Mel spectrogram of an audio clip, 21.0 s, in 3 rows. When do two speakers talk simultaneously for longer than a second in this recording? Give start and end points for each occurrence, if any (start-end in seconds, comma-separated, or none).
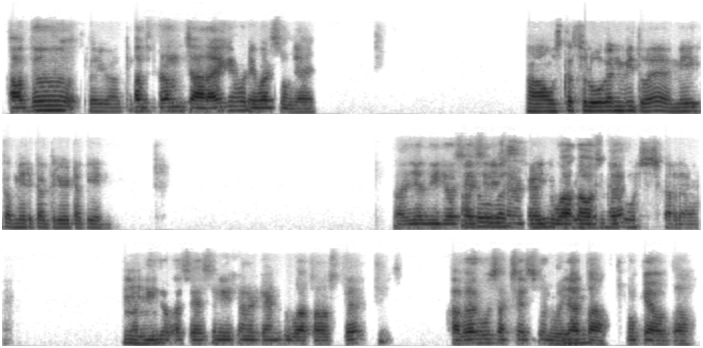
11.6-13.2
